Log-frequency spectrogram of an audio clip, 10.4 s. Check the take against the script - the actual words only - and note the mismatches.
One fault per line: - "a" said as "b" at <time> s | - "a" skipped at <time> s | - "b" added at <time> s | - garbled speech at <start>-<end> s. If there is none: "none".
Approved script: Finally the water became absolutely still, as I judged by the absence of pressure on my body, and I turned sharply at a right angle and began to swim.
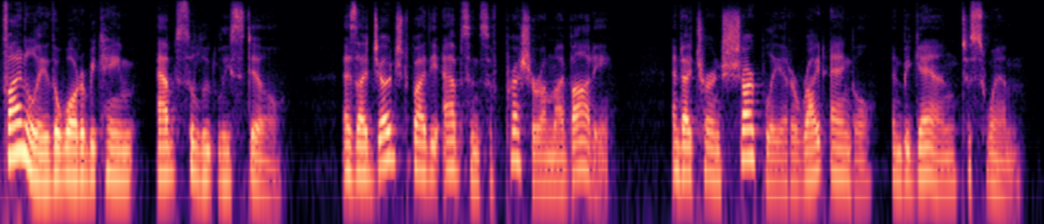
none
